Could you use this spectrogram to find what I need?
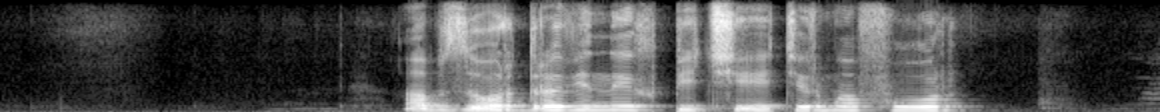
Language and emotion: Russian, sad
